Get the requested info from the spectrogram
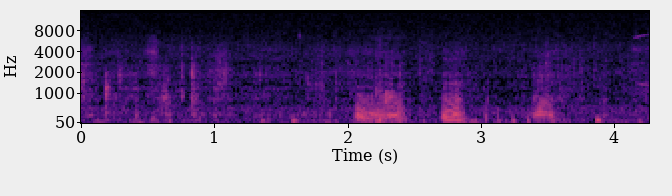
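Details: Eight-week-old Rhodesian Ridgeback and Saint Bernard cross puppies, indoors: short, wavering whines at about two, two-and-three-quarter and three-and-a-half seconds, over soft shuffling and small knocks.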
